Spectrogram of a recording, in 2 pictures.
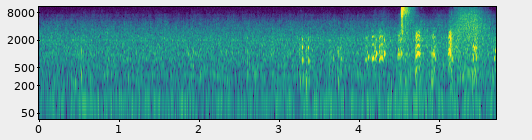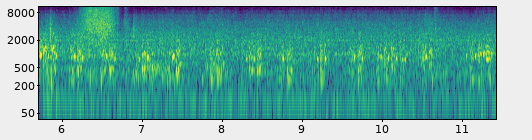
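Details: Angry pet guinea pig that bites and urinates when petting stops; quiet at first, then a run of short squeaky chatters, with a few louder rustling or handling bursts midway. No music.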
